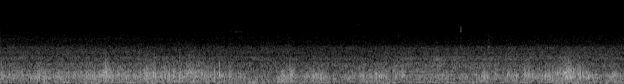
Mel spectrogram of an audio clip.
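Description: Wind buffeting the microphone: a gusty, low rumble with no steady tone, swelling and easing.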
